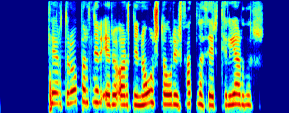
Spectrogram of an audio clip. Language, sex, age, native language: Icelandic, female, 30-39, Icelandic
